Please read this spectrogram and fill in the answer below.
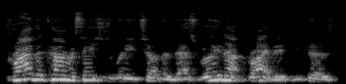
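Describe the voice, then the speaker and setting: Give me a slangy man thinking aloud, a bit high-pitched, heard from a distance. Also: big pitch swings, fairly quick. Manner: slangy, loose, repeats himself. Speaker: YouTuber. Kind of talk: casual commentary.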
